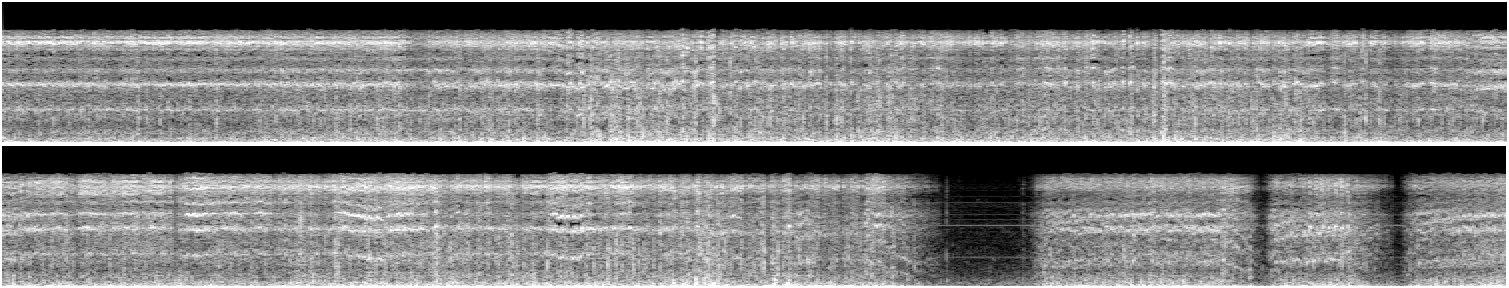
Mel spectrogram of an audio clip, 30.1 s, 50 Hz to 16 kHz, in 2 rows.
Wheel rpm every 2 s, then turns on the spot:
230, 230, 230, 230, 230, 230, 230, 230, 230, 230, 230, 150, 60, 140, 130.
none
